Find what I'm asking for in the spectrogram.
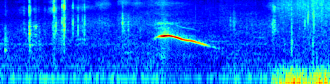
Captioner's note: whistle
